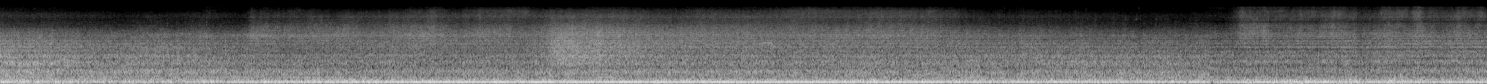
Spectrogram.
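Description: A harvester roars as it cuts and chops corn stalks.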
